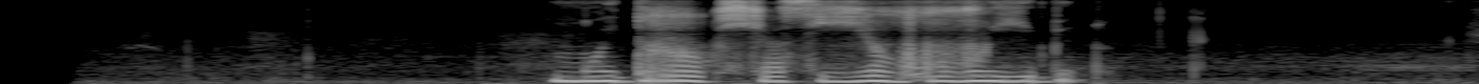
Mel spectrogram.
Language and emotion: Russian, angry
